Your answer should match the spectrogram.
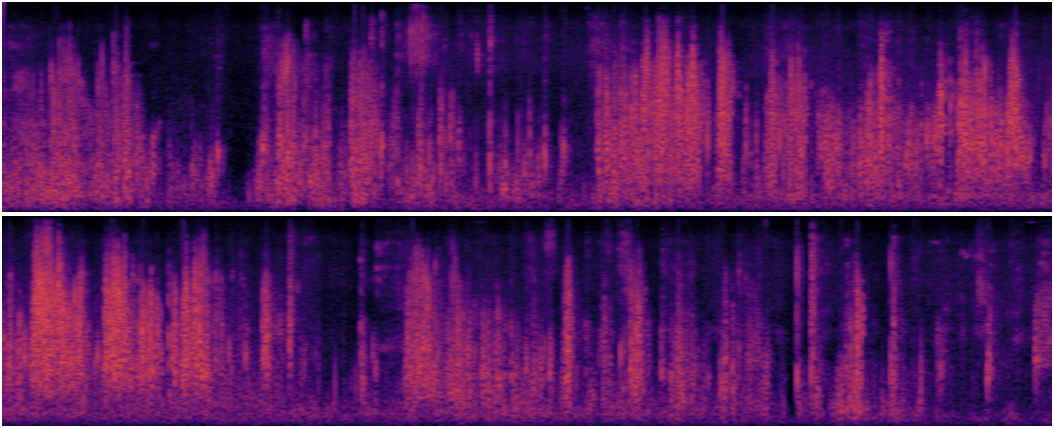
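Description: Barefoot horse's hooves striking a tarmac lane in a quick, dense run of hoofbeats, with wind rushing over the microphone.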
